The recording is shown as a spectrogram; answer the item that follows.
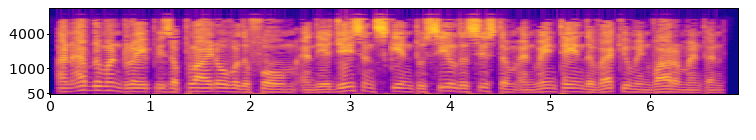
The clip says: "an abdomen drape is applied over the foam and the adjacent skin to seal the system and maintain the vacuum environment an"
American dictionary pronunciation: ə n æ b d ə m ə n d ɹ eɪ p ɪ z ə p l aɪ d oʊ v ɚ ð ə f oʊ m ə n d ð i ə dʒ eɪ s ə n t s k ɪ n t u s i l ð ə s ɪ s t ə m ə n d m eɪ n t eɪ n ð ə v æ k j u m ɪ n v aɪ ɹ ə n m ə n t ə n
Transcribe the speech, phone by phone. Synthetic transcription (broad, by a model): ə n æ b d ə m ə n d ɹ eɪ p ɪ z ə p l aɪ d oʊ v ɚ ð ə f oʊ m ə n d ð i ə dʒ eɪ s ə n t s k ɪ n t u s i l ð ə s ɪ s t ə m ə n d m eɪ n t eɪ n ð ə v æ k j u m ɪ n v aɪ ɹ ə n m ə n t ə n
